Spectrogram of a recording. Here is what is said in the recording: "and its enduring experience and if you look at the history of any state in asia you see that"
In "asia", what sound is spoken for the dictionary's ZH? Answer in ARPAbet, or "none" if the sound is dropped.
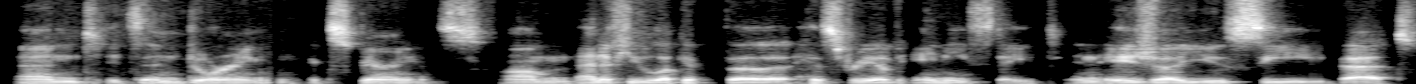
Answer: ZH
